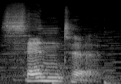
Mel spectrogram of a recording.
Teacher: no inglês britânico esse R some no final. Vai ficar center.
